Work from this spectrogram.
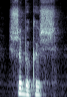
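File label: "subbekes", Dutch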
